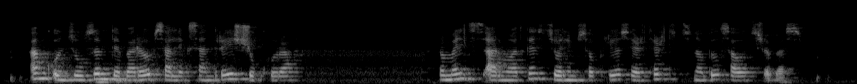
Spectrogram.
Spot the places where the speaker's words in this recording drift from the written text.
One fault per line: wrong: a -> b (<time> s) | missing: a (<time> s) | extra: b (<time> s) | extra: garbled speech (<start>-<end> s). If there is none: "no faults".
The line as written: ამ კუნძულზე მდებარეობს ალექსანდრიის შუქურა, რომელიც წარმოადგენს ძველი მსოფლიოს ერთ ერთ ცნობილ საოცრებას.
no faults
